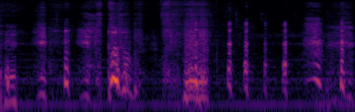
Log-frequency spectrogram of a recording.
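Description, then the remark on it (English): A neighbor's dog barks repeatedly in the background, a string of sharp, irregular yaps with a few longer, louder barks mixed in, over a steady low electrical hum. “By the way, that's not our dog barking in no. the background. It's neighbors. It's a neighbor dog.”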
